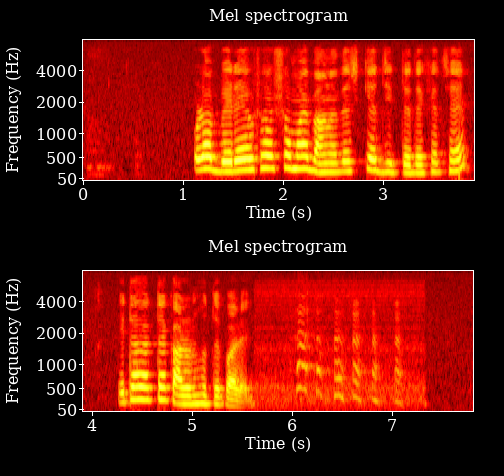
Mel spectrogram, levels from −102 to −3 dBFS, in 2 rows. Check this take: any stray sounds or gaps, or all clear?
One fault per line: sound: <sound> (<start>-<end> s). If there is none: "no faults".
sound: laugh (5.9-7.2 s)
